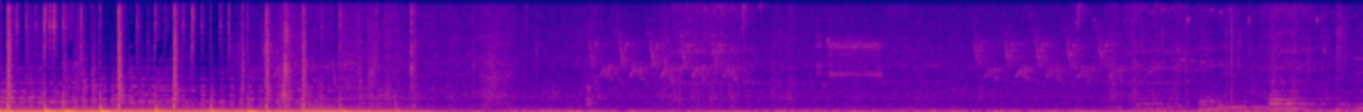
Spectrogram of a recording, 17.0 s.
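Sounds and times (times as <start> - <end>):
songbird chirping: 0.0 - 17.0.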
